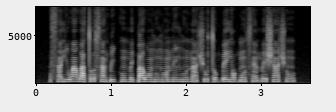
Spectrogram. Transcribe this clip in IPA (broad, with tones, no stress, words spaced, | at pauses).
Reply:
sã˨ji˨˦wã˦wa˧ to˦ sã˧k͡pi˧ kũ˧me˧k͡pa˦ wɔ̃˧ɡũ˦ɡɔ̃˦˨ nĩ˨˦ ɡũ˧nã˨ ʃu˨˦to˧ k͡pe˦jɔ˦k͡pũ˧ sɛ̃˨me˧ʃã˦ ʃũ˦˨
